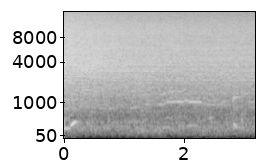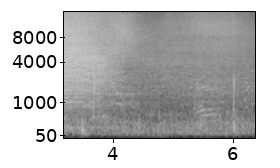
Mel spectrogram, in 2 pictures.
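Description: A loud steady hiss that fades away about four seconds in.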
